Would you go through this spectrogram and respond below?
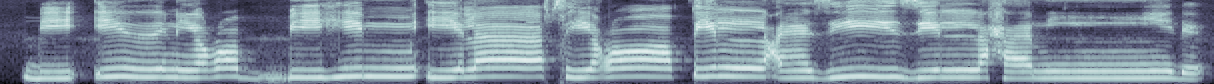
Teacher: Sod dan to-nya maksimalkan kadar tebalnya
